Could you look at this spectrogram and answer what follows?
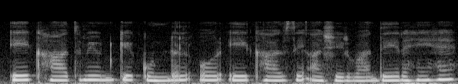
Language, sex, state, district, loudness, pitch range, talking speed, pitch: Hindi, female, Uttarakhand, Uttarkashi, -15 LUFS, 185-205 Hz, 170 wpm, 195 Hz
